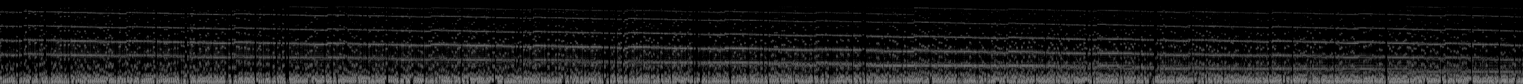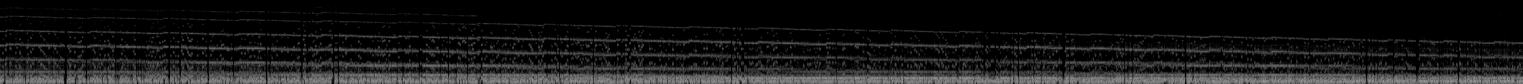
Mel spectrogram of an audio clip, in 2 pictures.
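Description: Sorting-visualizer audio for a Stable Quick Sort: a dense stream of rapid synthesized beeps whose pitch follows the value of each array element being accessed. They form a slow, steady falling sweep, with a gritty buzz beneath. From about halfway in, a few steady low held tones join.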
